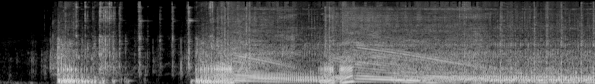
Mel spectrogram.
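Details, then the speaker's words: Husqvarna 266/Jonsered 630 Super mixmaster chainsaw after tuning, with the low jet richened and the high jet opened slightly: fires up, and revs climb and fall cleanly without bogging, settling into a steady, crisp run. Good running, idles and restarts well. "this is a good running saw"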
